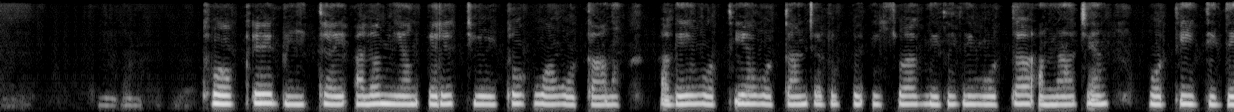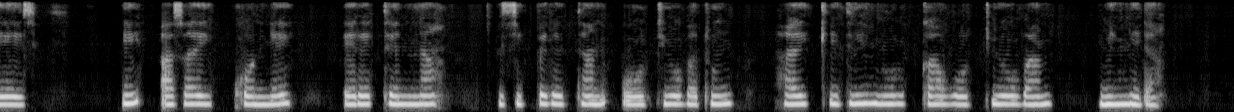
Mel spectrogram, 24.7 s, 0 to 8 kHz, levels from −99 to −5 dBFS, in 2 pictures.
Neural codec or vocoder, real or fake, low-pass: codec, 16 kHz, 4 kbps, FreqCodec, smaller model; fake; 7.2 kHz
